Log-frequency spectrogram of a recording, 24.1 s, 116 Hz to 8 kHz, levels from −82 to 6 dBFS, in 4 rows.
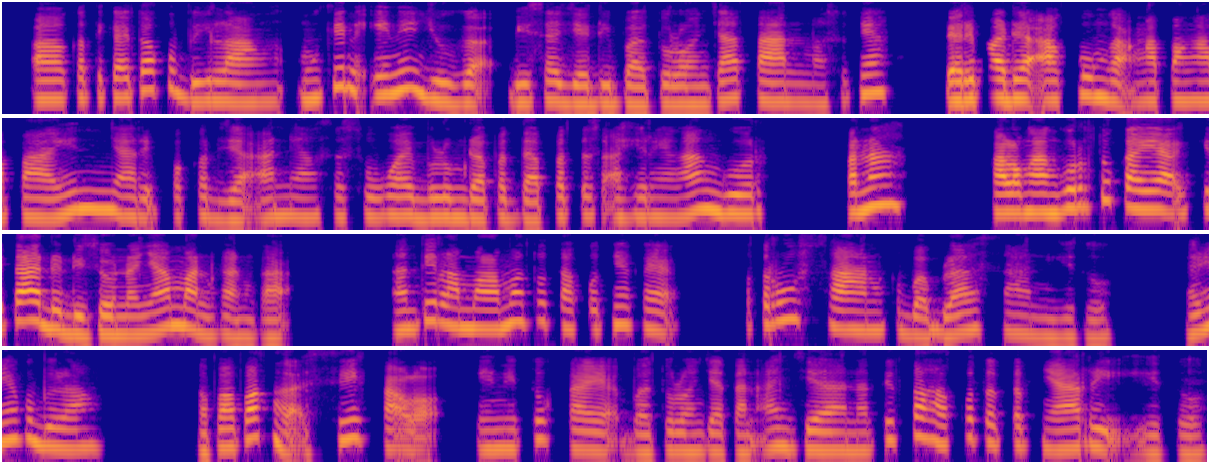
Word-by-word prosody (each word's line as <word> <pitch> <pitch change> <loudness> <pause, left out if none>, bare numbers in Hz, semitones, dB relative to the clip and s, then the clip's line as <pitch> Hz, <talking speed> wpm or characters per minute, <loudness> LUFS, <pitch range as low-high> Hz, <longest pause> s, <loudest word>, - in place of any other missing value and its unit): eee, 210 0 +3
ketika 220 0 -3
itu 255 - -3
aku 295 - -5
bilang 190 -3 0
mungkin 225 +11 -1
ini 255 +6 +1
juga 190 -7 0
bisa 185 +2 -1
jadi 175 -1 -1
batu 175 0 -3
loncatan, 195 +3 +1
maksudnya 200 +9 -5 0.2
daripada 210 +1 +5
aku 225 +2 -1
nggak 200 - +1
ngapa-ngapain 200 +2 0
nyari 210 -7 0
pekerjaan 195 -1 -5
yang 195 - -4
sesuai 200 +1 -3
belum 195 0 0
dapat-dapat 185 +1 -1
terus 205 -1 -9
akhirnya 195 0 -5
nganggur. 225 -1 +2 0.4
Karena, 280 +6 +5 0.5
kalo 230 0 +8
nganggur 235 +4 +4
tuh 365 - -1
kayak 255 -7 +5
kita 280 +6 +7
ada 225 - +2
di 185 - +2
zona 180 0 0
nyaman 230 -1 +3
kan 170 -3 -5
Kak, 160 - -3 0.5
nanti 225 +7 -1
lama-lama 250 +1 +2
tuh 300 - -8
takutnya 235 0 -5
kayak, 215 -2 -2 0.4
keterusan, 245 -6 +1
kebablasan 190 -1 -4
gitu, 160 -1 -10 0.4
akhirnya 245 +9 -1
aku 275 - 0
bilang, 205 -1 -2 0.5
"Gak 175 - -5
papa 210 +9 +6
nggak 250 -6 -2
sih 275 +2 -2
kalo - - 0 0.2
ini 195 +1 -5
tuh 275 +6 -5
kayak 185 -2 -2
batu 170 +1 -5
loncatan 175 -1 -4
aja? 195 -3 -1
Nanti 215 +9 -6
toh 310 -3 +3
aku 240 +5 -2
tetap 225 -2 -5
nyari," 200 +1 +1 0.2
gitu, 160 0 -10
205 Hz, 165 wpm, -21 LUFS, 190-235 Hz, 0.5 s, kalo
